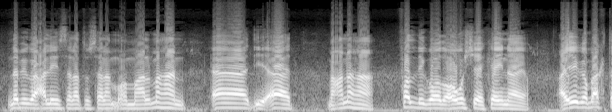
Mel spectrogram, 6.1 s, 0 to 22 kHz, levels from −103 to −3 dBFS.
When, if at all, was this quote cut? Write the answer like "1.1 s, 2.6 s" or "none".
none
